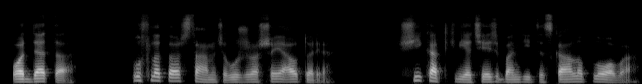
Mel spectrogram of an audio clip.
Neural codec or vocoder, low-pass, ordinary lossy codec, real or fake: codec, 24 kHz, 0.9 kbps, WavTokenizer, large speech release; 10.8 kHz; AAC, 64 kbps; fake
